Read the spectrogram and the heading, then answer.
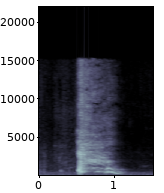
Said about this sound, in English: I sneezed.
